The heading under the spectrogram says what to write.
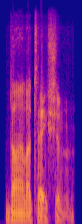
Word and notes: dilatation: British English

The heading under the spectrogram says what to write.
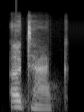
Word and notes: attack: Indian

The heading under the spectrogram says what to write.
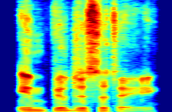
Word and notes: impudicity: British English

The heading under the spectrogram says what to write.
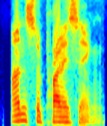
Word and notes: Unsurprising: American English

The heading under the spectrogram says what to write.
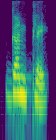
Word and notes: gunplay: Indian

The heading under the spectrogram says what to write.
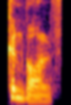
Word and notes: convolve: Indian

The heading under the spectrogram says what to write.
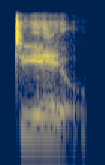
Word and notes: tau: Indian

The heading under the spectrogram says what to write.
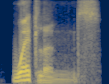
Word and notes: wetlands: British English

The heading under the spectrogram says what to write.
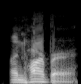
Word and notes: unharbour: American English

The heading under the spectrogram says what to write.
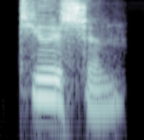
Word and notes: tuition: Indian

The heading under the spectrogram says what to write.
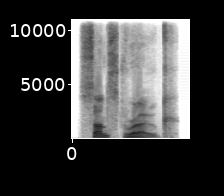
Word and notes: sunstroke: British English

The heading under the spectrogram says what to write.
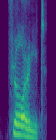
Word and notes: floreat: Indian

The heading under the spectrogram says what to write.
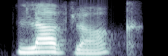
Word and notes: lovelock: Indian

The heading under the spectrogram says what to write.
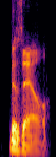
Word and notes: bezel: British English

